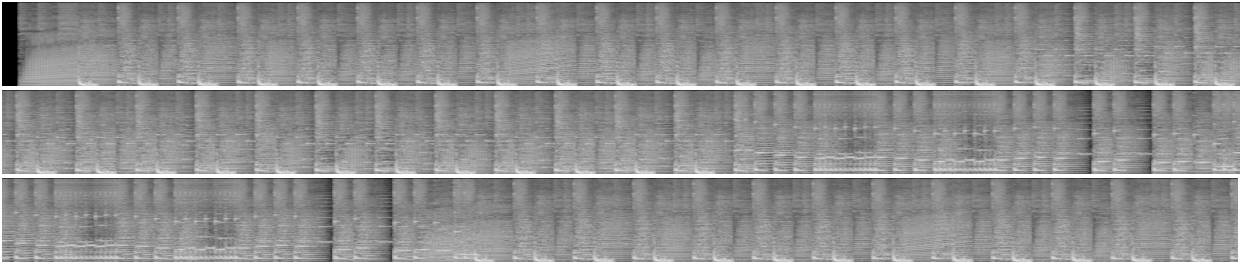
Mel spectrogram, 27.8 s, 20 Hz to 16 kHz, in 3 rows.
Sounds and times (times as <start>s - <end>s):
Music: 0.2s - 27.8s.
